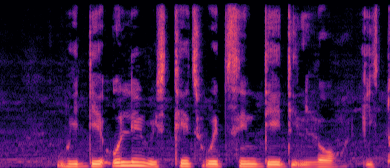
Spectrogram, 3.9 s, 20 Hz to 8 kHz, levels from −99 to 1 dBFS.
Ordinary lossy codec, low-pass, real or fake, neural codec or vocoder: none; none; fake; codec, 16 kHz, 16 kbps, FreqCodec, larger model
